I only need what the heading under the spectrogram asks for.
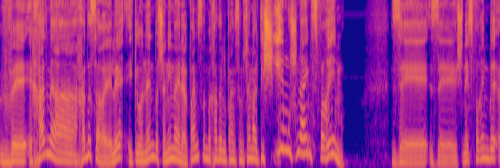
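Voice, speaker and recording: A man speaks at a very slow pace, with fairly high pitch and very wide pitch swings. The recording is very clean, with a silent background. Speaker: radio host. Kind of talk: casual chat. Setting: studio.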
